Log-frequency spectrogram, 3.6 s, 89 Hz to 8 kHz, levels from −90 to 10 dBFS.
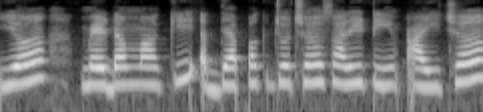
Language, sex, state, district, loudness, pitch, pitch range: Rajasthani, female, Rajasthan, Nagaur, -15 LUFS, 280 Hz, 270-295 Hz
